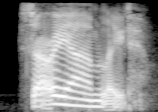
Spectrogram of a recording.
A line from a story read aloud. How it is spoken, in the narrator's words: Knox said in a rumbling, low voice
